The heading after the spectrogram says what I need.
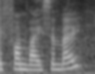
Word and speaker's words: Von Weissenberg: I would say Von Weissenberg. Okay. Okay. It's harder. Do you want to try it again? Von Weissenberg? It's not Von, Von, it's it's Von. Von.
